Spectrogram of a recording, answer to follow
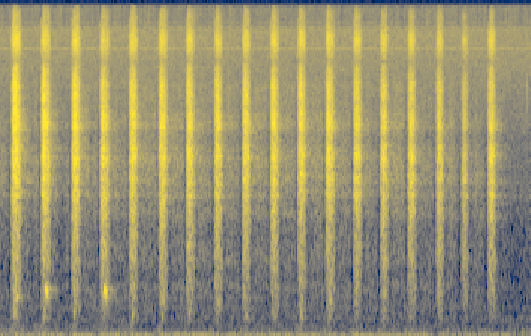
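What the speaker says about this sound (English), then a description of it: "The Kapalabhati breath is a passive inhale and a forceful exhale where we pump our belly like this." Kapalabhati yoga breathing: a steady series of about eighteen sharp, forceful exhales through the nose, evenly paced and close, with passive inhales between and no talking.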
